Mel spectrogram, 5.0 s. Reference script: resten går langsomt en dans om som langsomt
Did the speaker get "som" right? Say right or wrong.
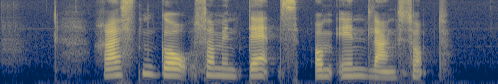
wrong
